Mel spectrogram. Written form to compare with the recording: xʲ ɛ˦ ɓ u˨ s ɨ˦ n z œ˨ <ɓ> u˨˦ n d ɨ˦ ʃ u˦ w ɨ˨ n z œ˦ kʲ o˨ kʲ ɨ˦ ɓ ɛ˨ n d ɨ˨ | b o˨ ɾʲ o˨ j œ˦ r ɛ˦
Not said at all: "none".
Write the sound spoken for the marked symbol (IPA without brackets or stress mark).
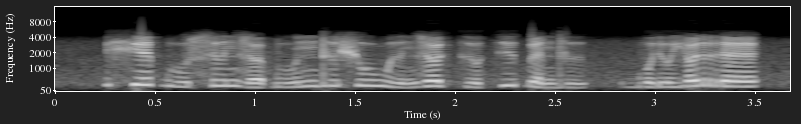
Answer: ɓ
